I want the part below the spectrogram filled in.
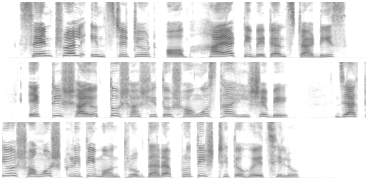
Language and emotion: Bengali, neutral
